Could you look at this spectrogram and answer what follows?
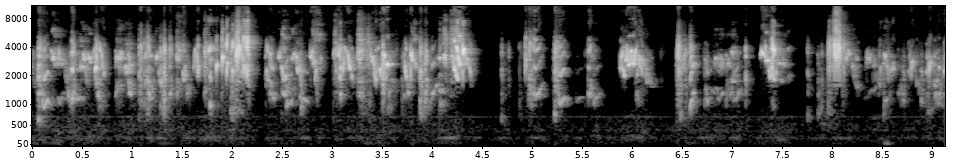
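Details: Budgerigars kept as pets give a busy, scratchy warble of chirps, squawks and clicks, nearly unbroken for the first four seconds, then split into shorter bursts with a few clear sharp notes.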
